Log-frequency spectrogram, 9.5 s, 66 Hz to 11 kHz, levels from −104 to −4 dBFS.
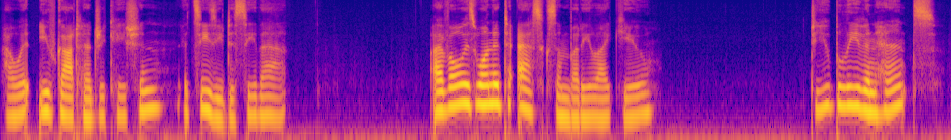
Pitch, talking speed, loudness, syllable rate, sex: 190 Hz, 140 wpm, -20 LUFS, 5.7 syllables/s, female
